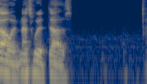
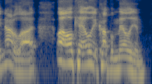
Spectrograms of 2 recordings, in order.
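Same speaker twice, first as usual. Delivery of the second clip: normal talking voice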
